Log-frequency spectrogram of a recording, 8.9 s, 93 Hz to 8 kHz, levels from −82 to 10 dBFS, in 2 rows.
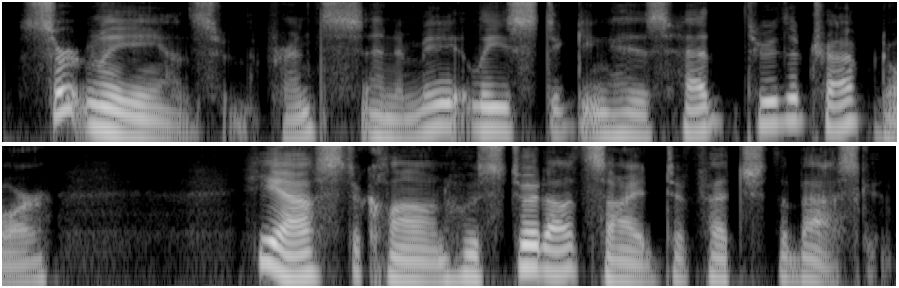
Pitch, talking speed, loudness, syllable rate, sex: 125 Hz, 155 wpm, -20 LUFS, 4.9 syllables/s, male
